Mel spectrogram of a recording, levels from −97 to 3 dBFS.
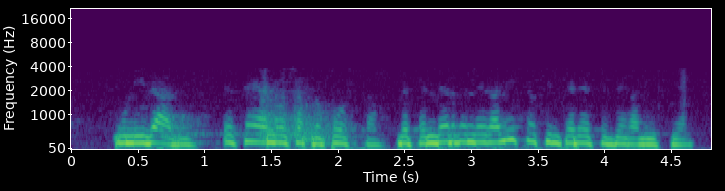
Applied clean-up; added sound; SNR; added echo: none; none; none; none.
